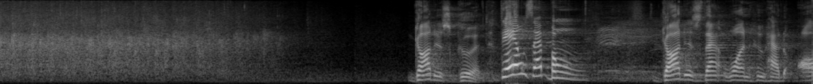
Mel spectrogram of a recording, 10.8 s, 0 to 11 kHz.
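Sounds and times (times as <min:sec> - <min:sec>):
audience applauding: 0:00.0 - 0:03.9
speech: 0:05.5 - 0:07.9, 0:08.8 - 0:10.8.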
